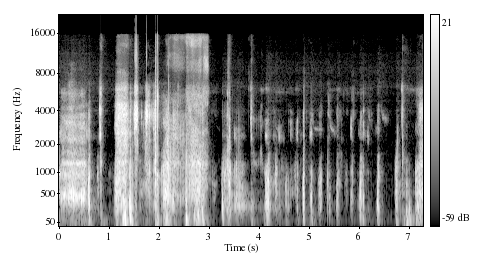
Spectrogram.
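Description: A man eating roasted rabbit meat with rice by hand, mukbang style. Loud chewing bursts fill the first three seconds, followed by a quick run of short mouth smacks.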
